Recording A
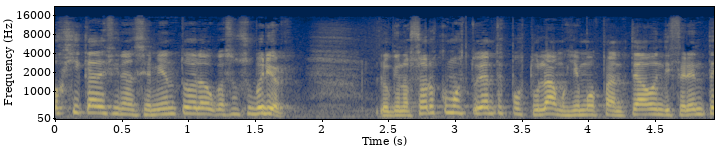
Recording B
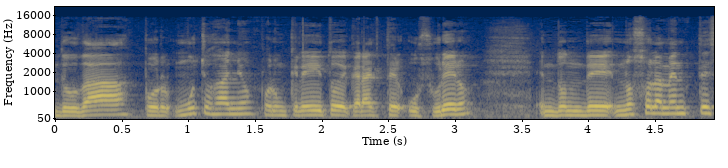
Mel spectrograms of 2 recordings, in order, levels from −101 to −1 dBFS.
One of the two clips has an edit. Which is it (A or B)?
B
